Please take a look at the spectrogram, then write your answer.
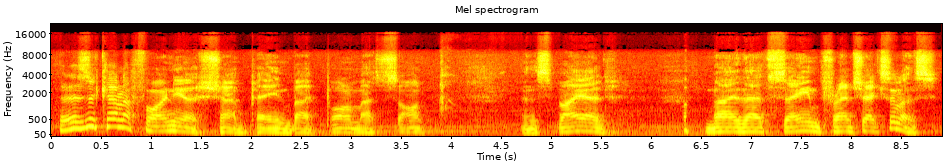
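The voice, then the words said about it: Affected famous-actor accent. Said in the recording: “that was not a Wisconsin accent ... He's got like famous person accent ... He had that accent that Lunton Fontaine had ... That I'm an actor. Accent.”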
